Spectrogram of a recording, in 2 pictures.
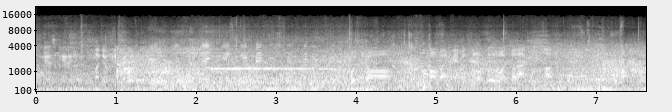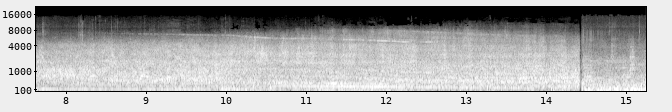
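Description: A jet airliner rumbles faintly far overhead.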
